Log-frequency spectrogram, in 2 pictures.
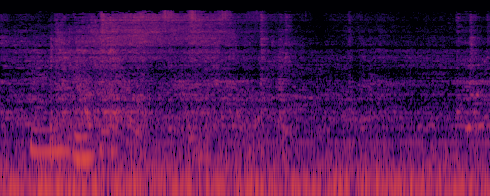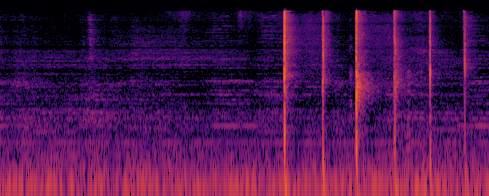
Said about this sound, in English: That's just me clapping.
